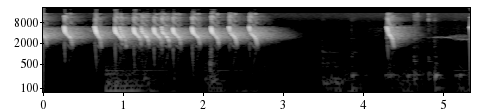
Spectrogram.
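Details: Ciblek, the Bar-winged prinia, firing off a tembakan perenjak putih burst: a fast run of piercing, falling notes lasting three seconds, a pause with soft low noise, then single sharp notes resuming.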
